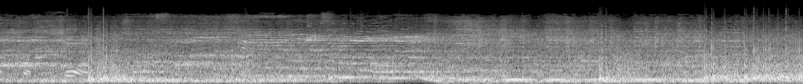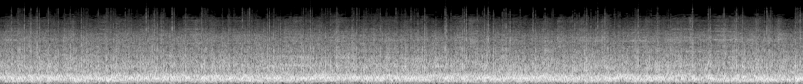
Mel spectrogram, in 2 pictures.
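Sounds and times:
fireworks booming and crackling: 0.0 - 16.0.

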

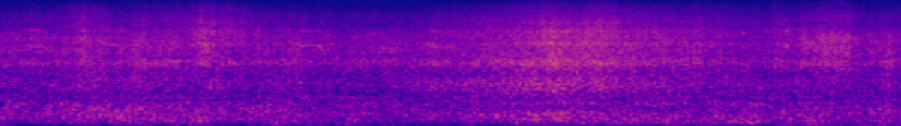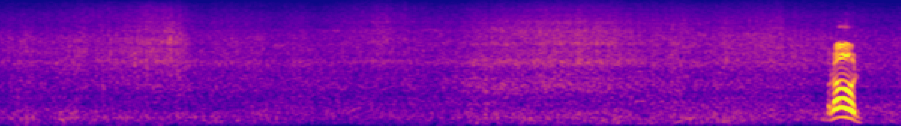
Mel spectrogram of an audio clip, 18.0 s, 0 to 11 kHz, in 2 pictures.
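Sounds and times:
surf breaking over rocks: 12.6 - 18.0.

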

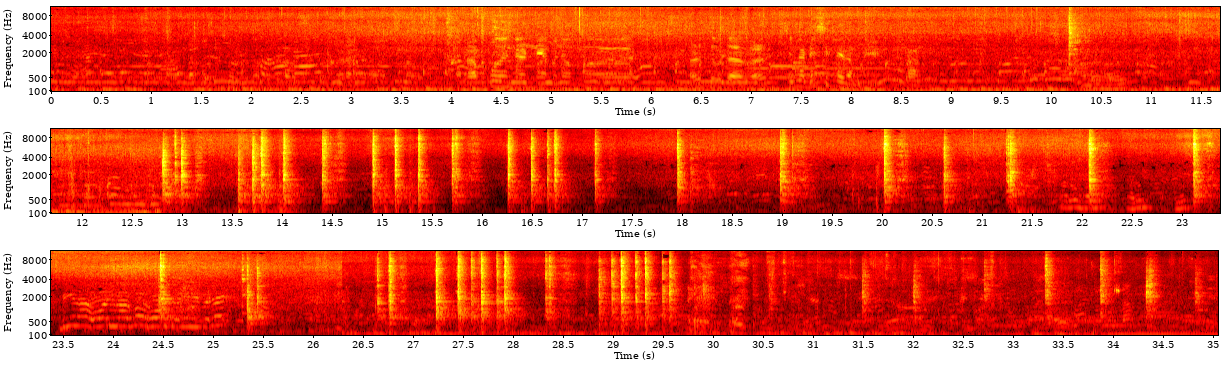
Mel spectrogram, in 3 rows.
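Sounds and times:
food sizzling: 0.0 - 35.0
metal spatulas clanking on griddle: 12.8 - 22.4, 23.0 - 23.5, 24.4 - 25.7, 26.5 - 35.0.

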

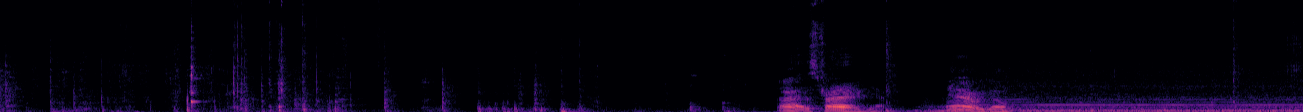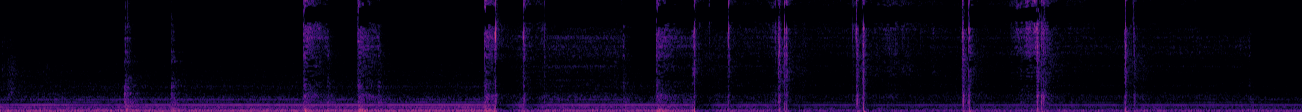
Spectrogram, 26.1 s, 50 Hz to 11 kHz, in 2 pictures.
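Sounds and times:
welder humming: 9.2 - 26.0
welding arc crackling: 16.0 - 16.9, 17.8 - 25.6.

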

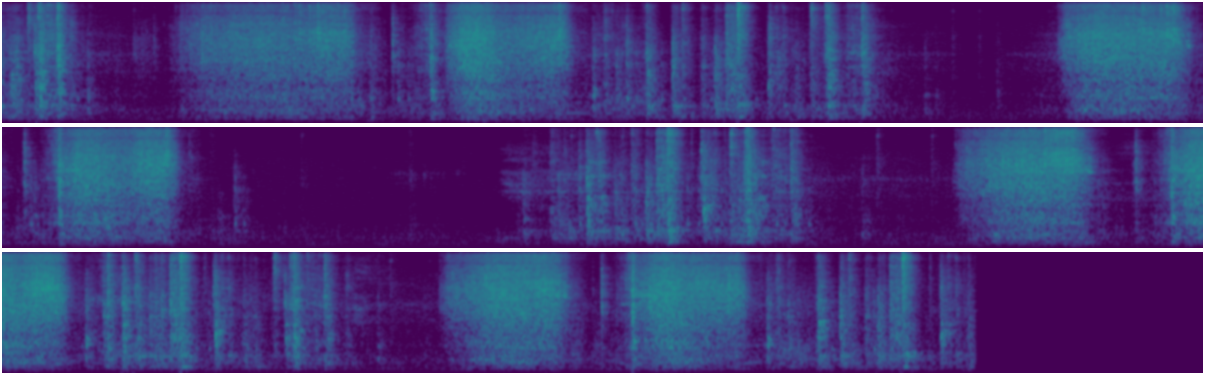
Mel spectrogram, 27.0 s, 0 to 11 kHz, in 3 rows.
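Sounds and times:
knitting machine clicks: 0.0 - 6.6, 7.9 - 10.5, 13.0 - 15.6, 16.2 - 20.7, 21.3 - 25.4
knitting machine carriage sliding: 0.0 - 7.1, 7.8 - 10.9, 12.9 - 25.4.

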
